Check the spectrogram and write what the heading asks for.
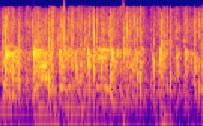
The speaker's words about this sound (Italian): un bel applauso.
